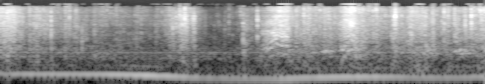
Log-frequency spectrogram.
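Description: A zipper on a bag from a Temu haul is pulled open, making close, quiet rasping bursts with some soft crinkling, alone and without talk.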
